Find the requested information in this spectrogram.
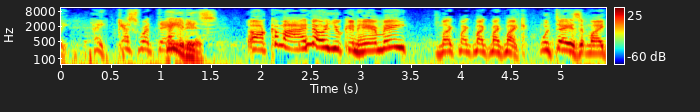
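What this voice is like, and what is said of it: Camel character, Brooklyn New York accent. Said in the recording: “Part of it's the voice ... The camel with the New York accent ... it has that little Brooklyn kind of... Lilt”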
